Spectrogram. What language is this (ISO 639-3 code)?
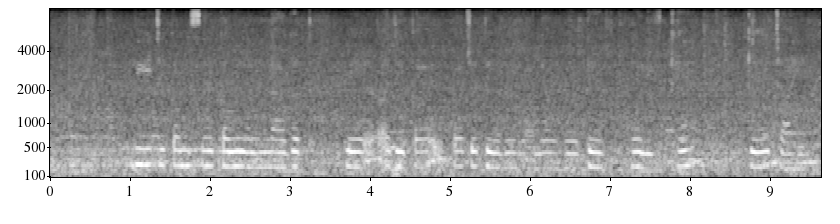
bho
